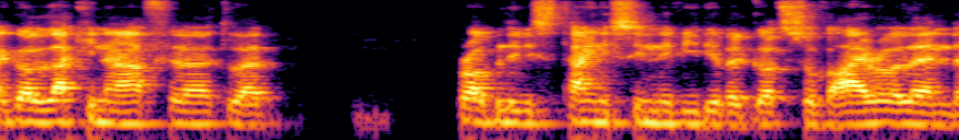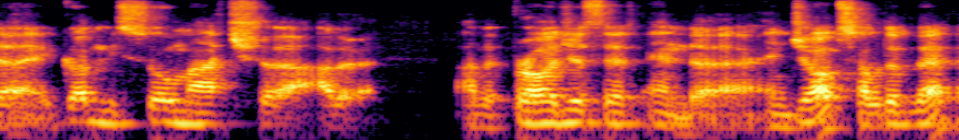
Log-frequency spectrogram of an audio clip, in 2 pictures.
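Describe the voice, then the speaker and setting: The speaker talks at a fairly quick pace with an Italian accent. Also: man. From Italy. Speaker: filmmaker. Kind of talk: interview. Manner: halting, many fillers.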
